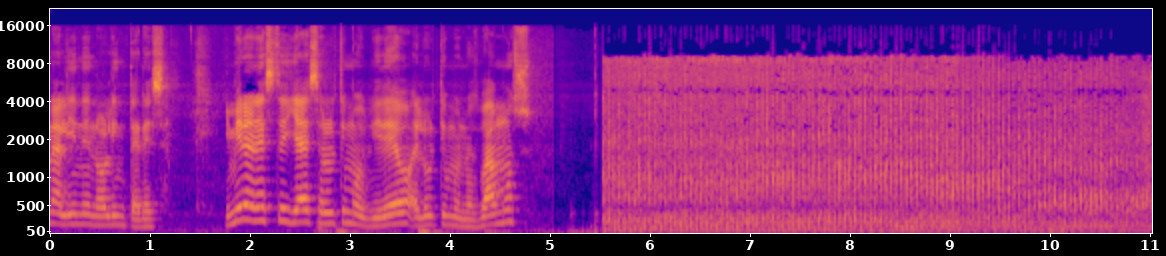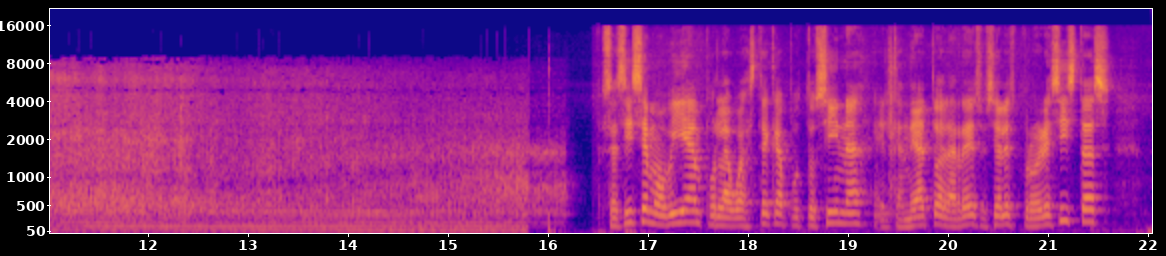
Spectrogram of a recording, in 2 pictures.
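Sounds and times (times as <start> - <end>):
helicopter rotor beating: 5.5 - 16.2.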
